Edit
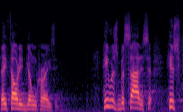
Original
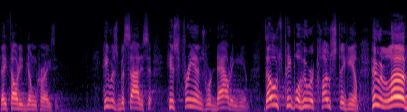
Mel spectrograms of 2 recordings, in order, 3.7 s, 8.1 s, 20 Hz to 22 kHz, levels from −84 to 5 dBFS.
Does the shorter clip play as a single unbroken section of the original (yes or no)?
yes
